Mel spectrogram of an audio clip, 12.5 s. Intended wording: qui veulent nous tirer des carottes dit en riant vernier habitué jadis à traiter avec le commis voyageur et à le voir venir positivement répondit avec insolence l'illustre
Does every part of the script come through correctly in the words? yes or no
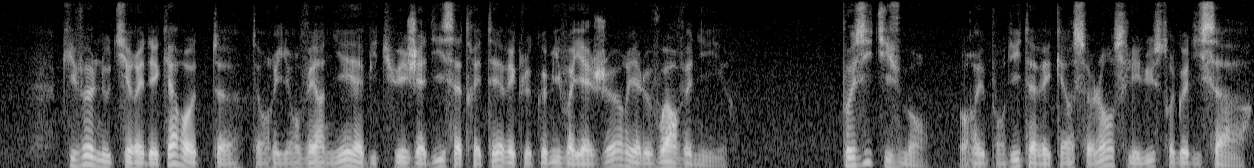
no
